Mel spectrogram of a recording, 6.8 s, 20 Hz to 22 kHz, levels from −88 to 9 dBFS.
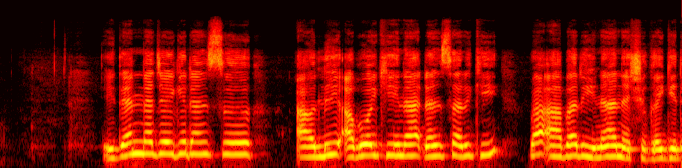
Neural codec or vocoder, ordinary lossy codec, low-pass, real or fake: vocoder, 44.1 kHz, 128 mel bands, Pupu-Vocoder; Opus, 64 kbps; 14.4 kHz; fake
